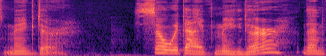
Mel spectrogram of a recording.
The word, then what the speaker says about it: mkdir: For creating folders in Linux, we use mkdir command which is usually pronounced as make.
